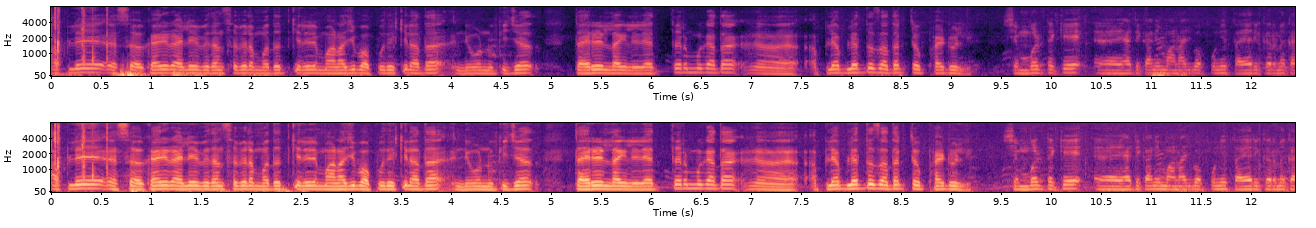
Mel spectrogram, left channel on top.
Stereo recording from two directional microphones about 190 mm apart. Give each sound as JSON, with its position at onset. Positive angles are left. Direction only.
{"t": 0.2, "sound": "speech", "side_deg": -15}
{"t": 9.6, "sound": "speech", "side_deg": 5}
